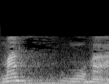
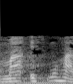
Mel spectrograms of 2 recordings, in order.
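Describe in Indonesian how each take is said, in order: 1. Vokal awal dihilangkan, menyambung menjadi masmuha. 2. Vokal awal ismuha diucapkan terpisah. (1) "tapi langsung mas muha, hamzah wasolnya enggak dibaca" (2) "bukan baca ma ismuha"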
